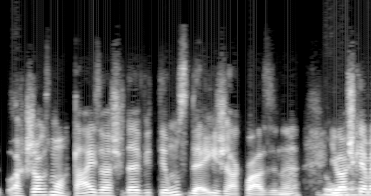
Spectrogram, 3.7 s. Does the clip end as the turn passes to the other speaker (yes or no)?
no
